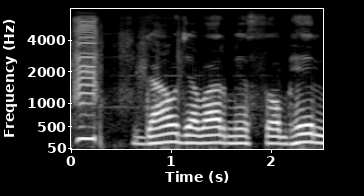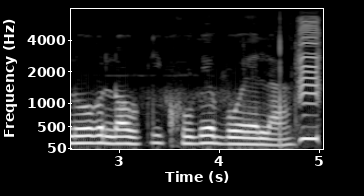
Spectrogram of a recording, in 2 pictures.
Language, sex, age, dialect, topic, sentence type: Bhojpuri, male, 18-24, Northern, agriculture, statement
